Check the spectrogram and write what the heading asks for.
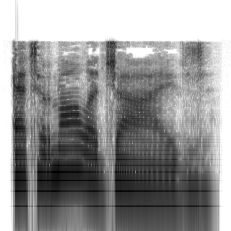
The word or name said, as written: etymologizable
